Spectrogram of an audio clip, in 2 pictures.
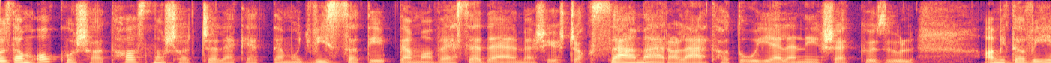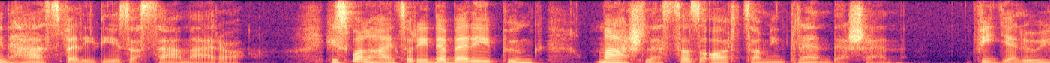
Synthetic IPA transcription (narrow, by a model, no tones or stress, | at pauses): olt̪ɒmʔo̞ko̞ʃɒt̪hɒsno̞ʃɒt̪̚t͡ʃɛlɛkɛt̪ːɛmho̞ɟʋisːɒt̪eːp̚t̪ɛmɒvɛsɛd̪ɛlmɛ̰ʃḛːʃt͡ʃɒksaːmaːɾɒlaːt̪hɒt̪oːjɛlɛneːʃɛkːø̞zy̰lɒ̰mit̪ɒveːnɦaːsfɛ̰lḭd̪eːzɒsa̰ːma̰ːɾɒ̰ | hisʋɒlɒɦaːɲso̞ɾid̪ɛbɛleːpyŋk | maːʃlɛsːɒzɒ̰rt̪sɒmint̪rɛnd̪ɛʃɛ̰n | fiɟɛløː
